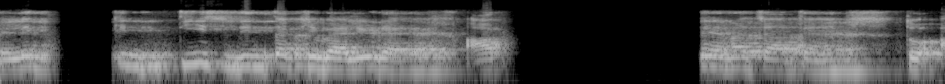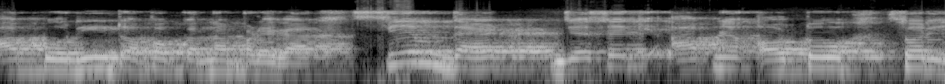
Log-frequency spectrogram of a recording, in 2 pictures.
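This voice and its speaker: A man with a high, very bright and forceful voice walks listeners through an income plan, calling them friends and slipping into English. His voice rings in a strongly echoing room, with faint noise behind. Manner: repetitive, addresses listeners as friends, mixes in English phrases. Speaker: network marketing plan presenter. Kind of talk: sales pitch explaining an income plan.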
